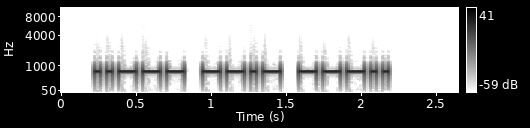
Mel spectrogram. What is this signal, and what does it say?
Morse code, heard as a keyed tone, about 31 wpm, 700 Hz. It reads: 2Q8
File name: Speed-Racing - Three Letter-Number Combinations - 25wpm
